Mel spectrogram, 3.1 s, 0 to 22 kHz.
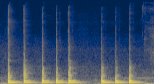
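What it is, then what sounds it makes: Tap-tuned acoustic guitar top, resonant. Taps on the wooden top of a Cort Earth 100 acoustic guitar that has had its side brace removed, its bracing thinned and its top tap tuned. A series of knocks each produce a deep, woody thump centred around 98 Hz that rings and bounces briefly before decaying. The result is the lively, resonant top the tuning was aiming for.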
